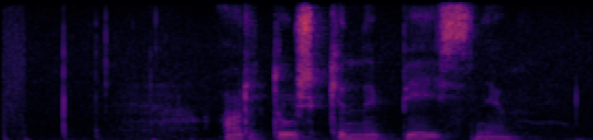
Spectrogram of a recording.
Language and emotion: Russian, neutral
